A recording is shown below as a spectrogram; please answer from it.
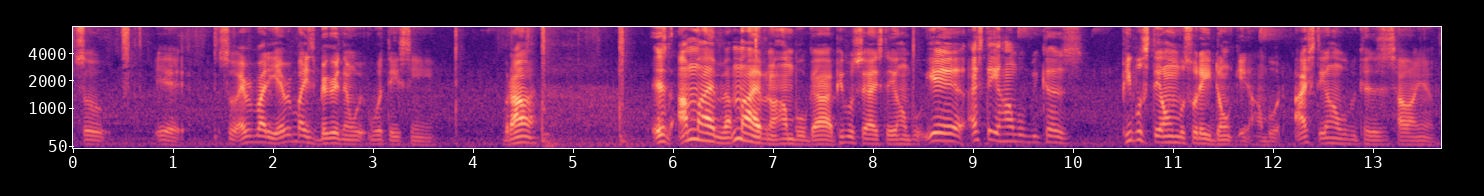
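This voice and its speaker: A man's voice: mid-range voice, fast, slight background noise. A young man chatting casually in a rambling vlog, slangy and laid-back, with a nonchalant delivery. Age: young adult. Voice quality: monotone at times. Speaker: vlogger and amateur musician. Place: outdoors.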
